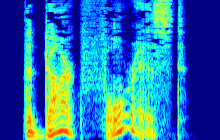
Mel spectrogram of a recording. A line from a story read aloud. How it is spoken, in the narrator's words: she said in a thoughtful voice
